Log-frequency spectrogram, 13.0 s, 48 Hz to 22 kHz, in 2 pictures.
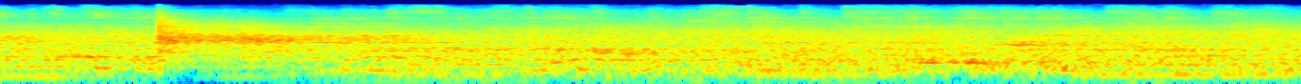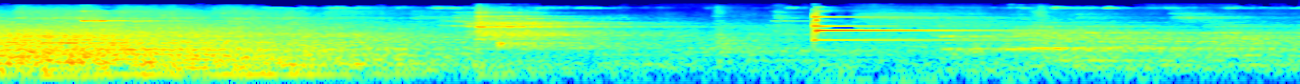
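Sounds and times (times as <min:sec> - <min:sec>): background noise: 0:00.0 - 0:13.0
metal clang ringing bell-like: 0:10.5 - 0:12.4.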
